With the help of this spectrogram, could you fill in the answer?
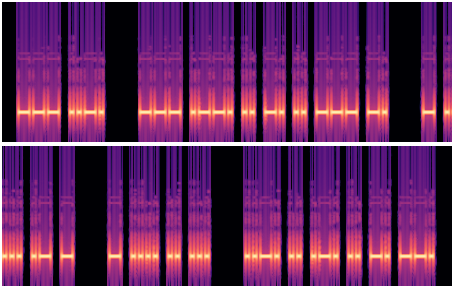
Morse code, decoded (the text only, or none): OF OPINION THAT THIS FIRING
